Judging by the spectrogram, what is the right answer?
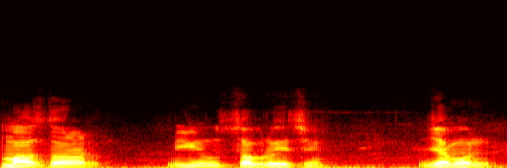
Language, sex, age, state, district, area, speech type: Bengali, male, 60+, West Bengal, Purba Bardhaman, urban, spontaneous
